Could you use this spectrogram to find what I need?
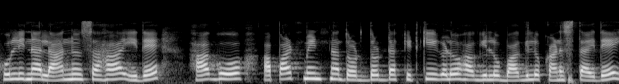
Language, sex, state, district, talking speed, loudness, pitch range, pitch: Kannada, female, Karnataka, Bangalore, 135 wpm, -12 LUFS, 210-245 Hz, 230 Hz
